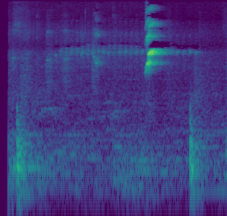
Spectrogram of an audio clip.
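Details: Two-week-old lutino rosy-faced lovebird chicks being hand-fed. A thin, pulsing, buzzy begging note holds steady, then a sudden loud squeak, with soft low feeding noises near the start and end.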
